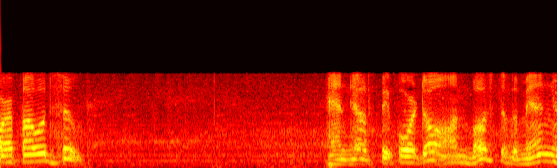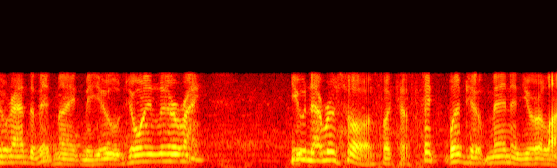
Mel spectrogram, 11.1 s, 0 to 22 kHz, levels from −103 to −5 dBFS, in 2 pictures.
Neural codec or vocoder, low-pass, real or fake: codec, 24 kHz, 0.9 kbps, WavTokenizer, medium speech release version 1; 3.6 kHz; fake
